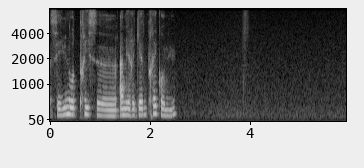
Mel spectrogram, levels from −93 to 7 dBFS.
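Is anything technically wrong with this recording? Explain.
No, nothing is technically wrong.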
